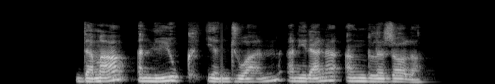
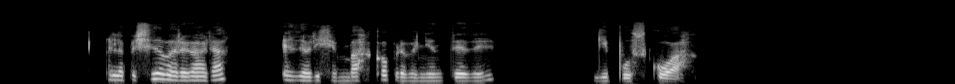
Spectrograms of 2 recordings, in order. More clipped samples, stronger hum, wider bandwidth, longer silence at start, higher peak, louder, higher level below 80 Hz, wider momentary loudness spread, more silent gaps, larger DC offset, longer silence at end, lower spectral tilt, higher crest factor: neither; neither; about the same, 7.8 kHz vs 7.4 kHz; second, 0.75 s vs 1.1 s; about the same, -2 dBFS vs -2 dBFS; about the same, -18 LUFS vs -17 LUFS; about the same, -54 dBFS vs -58 dBFS; second, 8 LU vs 17 LU; second, none vs 2.34-2.81 s, 4.98-5.02 s, 5.16-5.93 s, 6.15-6.19 s; neither; second, 0.7 s vs 2.65 s; first, -6.5 dB/octave vs -2 dB/octave; about the same, 16 dB vs 18 dB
